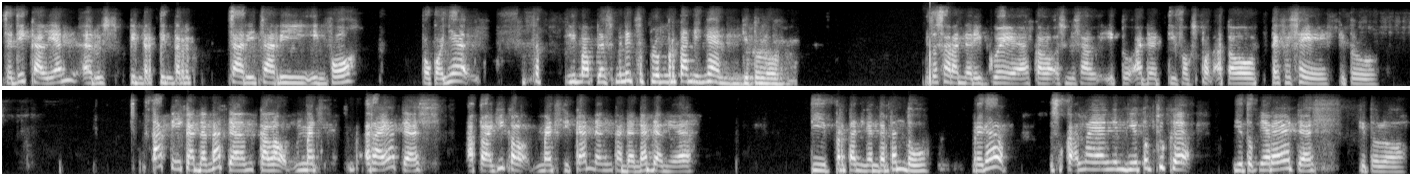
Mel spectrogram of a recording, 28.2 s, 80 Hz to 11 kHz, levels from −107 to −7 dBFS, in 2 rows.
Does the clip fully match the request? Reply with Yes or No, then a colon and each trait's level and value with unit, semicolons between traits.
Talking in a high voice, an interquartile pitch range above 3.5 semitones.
Yes: high, 230 Hz; average, 4.9 semitones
